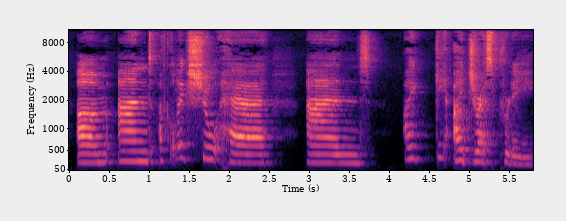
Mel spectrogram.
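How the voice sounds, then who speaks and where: With an English accent, a woman talks at a very slow pace. Her voice is medium in pitch, with lively intonation. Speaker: podcast co-host. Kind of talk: casual chat.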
